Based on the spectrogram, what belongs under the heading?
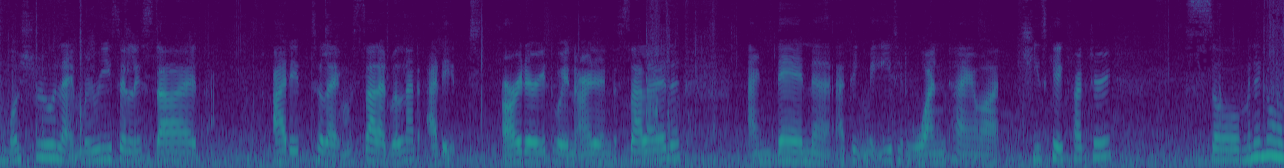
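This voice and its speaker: A woman's voice: mid-range voice, normal speed, background noise. A young woman, chatting casually as she vlogs a grocery run, filmed on a handheld camera at arm's length. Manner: chatty, loose grammar, thinks aloud. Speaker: vlogger. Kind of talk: casual vlog narration while shopping. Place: supermarket aisles, later a home kitchen. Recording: loud store music behind the voice. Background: store music.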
